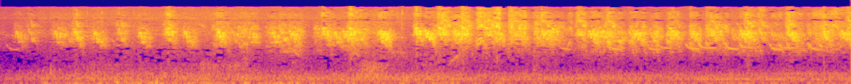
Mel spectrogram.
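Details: Loud, close chatter of Baya weaver birds: bright, high chirps and short buzzy notes packed densely together, with only faint low background noise.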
